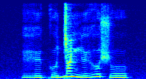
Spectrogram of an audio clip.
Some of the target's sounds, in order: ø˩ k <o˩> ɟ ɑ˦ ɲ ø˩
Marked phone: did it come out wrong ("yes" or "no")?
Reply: no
